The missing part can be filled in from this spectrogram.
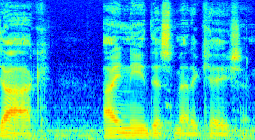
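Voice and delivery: normal talking voice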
